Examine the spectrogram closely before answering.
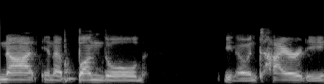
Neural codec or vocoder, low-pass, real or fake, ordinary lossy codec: none; 5.4 kHz; real; MP3, 48 kbps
